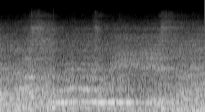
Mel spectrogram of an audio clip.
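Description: A choir singing with musical accompaniment, voices holding long notes.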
